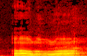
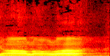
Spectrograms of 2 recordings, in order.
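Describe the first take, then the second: First: Hésitation embarrassée. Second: «Alors là» lancé plus fort, étonné et gêné; un «Alors là» exclamé, pris de court; «alors là» appuyé. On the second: (face à l'invitation, il s'exclame «Alors là», un peu plus fort) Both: Retold or imitated. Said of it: "J'ai dit".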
